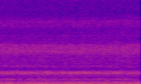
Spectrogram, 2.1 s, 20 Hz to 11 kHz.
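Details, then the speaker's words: Glacier Bay dual flush toilet refilling after a flush with a new Fluidmaster 400AH fill valve, replaced because it ran constantly: a soft, steady hiss with a faint high tone and no chatter or hammering, quieter than before. Normal refill. "Let's do another toothbrush. And let's see what we have. That is quieter for sure."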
